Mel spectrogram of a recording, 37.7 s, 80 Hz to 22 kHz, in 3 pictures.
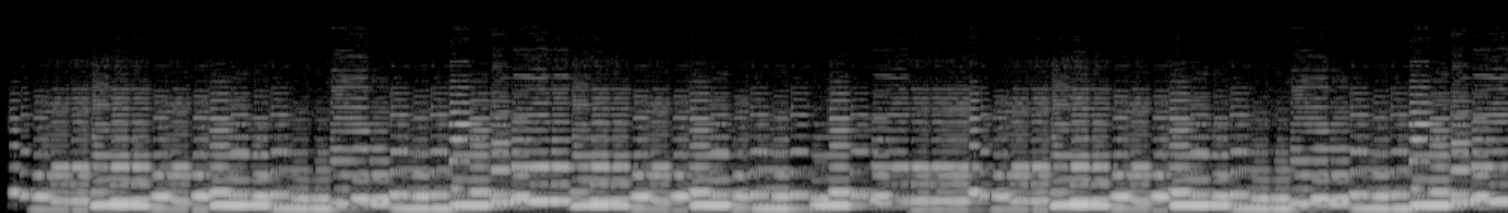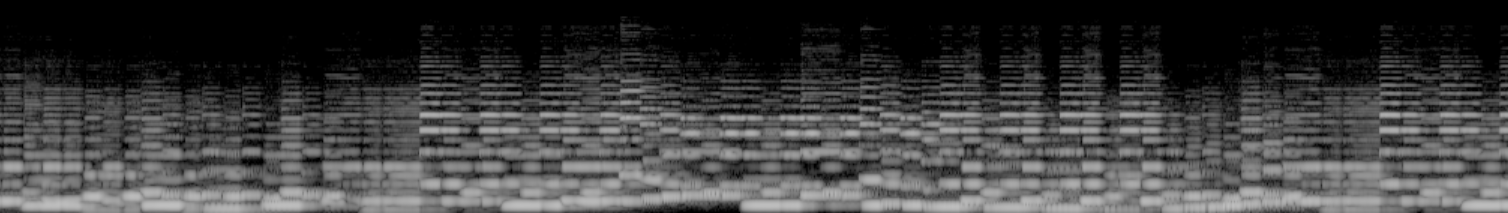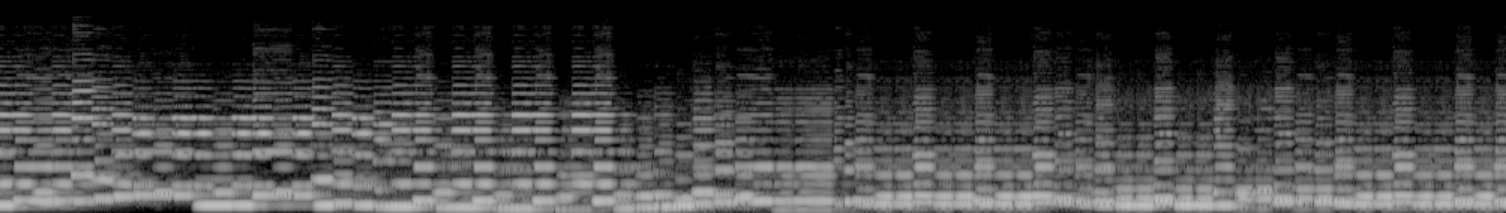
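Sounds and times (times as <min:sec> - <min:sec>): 
clarinet and saxophone duet playing an Irish jig medley: 0:00.1 - 0:37.6.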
